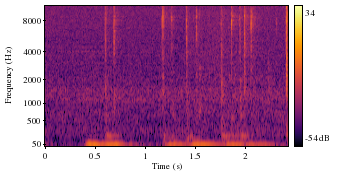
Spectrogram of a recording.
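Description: Rapid keyboard typing, a run of soft clicky keystrokes in uneven bursts with brief pauses, fairly quiet, with a low thumping hum underneath and no voices.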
